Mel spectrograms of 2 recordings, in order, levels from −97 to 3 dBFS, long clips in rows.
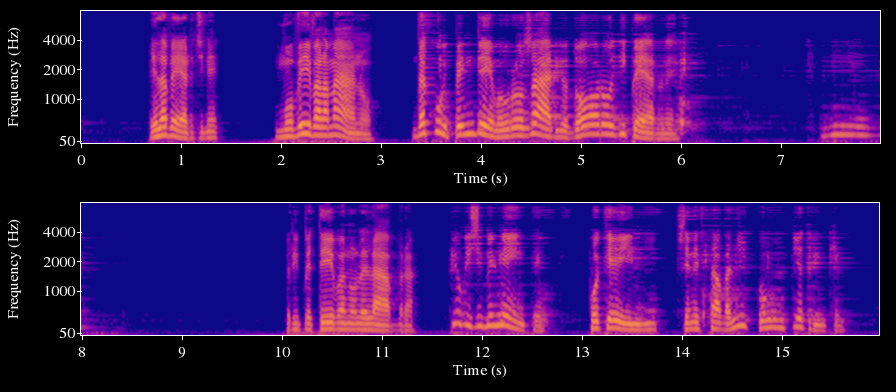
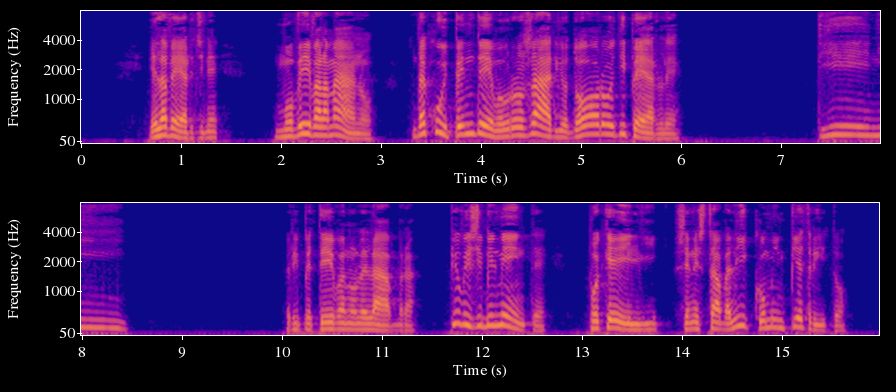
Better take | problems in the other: second | noise reduction (neural mask model DeepFilterNet 3)

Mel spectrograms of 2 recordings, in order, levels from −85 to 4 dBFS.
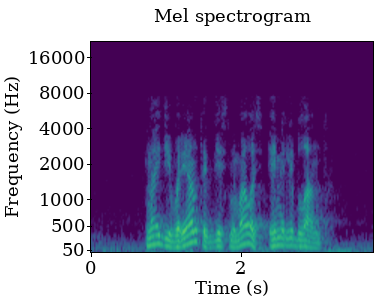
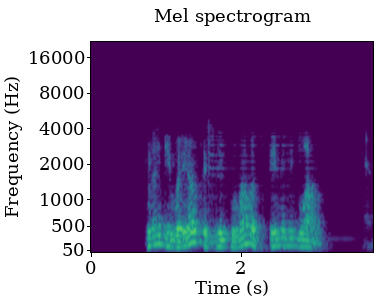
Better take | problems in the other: first | noise reduction (neural mask model DeepFilterNet 3)

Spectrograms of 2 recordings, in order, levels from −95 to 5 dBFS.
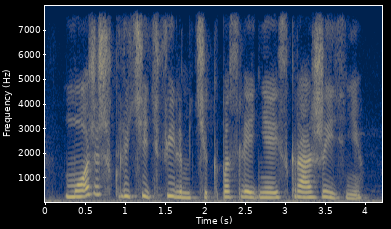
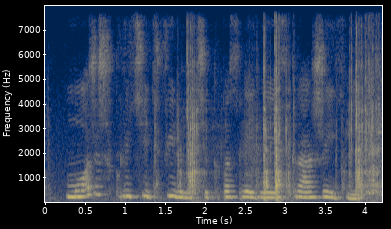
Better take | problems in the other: first | background sound (Drawer open or close); 6 dB below the speech // room echo; dies away in 0.3 s

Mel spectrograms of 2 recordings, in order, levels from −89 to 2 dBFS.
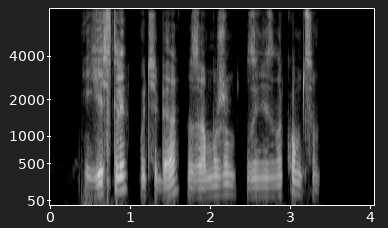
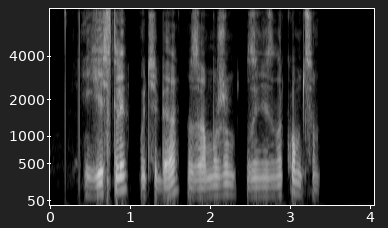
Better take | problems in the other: second | noise reduction (neural separator model SepFormer DNS4)

